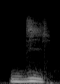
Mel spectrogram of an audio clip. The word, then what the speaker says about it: dit: Okay, remember, you put this T, you don't pronounce it. Écrit, dit.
